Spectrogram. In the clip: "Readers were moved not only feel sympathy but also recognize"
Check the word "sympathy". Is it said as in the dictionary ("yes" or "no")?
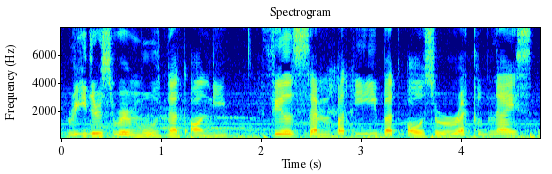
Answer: no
